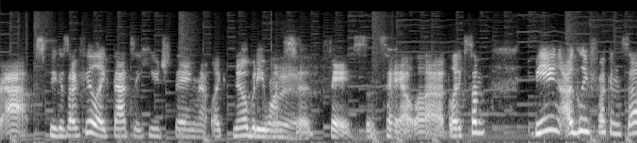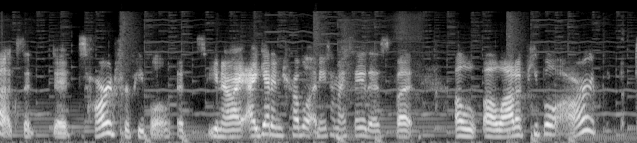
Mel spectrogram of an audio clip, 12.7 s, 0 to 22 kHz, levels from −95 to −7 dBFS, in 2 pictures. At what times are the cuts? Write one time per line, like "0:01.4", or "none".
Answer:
none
